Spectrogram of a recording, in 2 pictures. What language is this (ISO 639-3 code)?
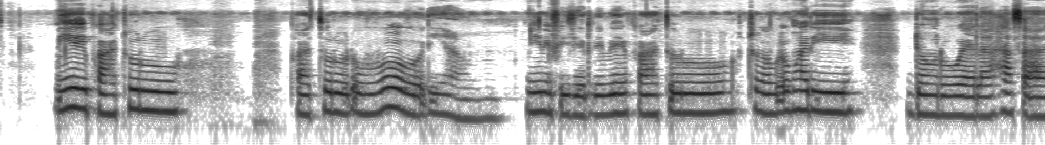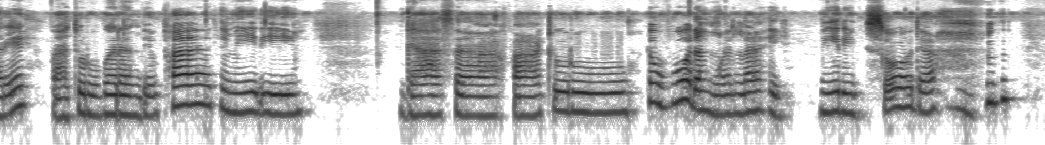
fue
